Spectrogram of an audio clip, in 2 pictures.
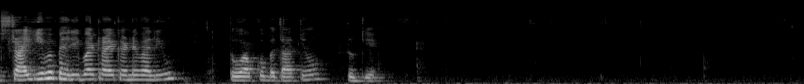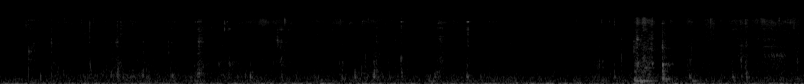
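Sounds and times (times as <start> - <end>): faint chewing: 1.9 - 2.3, 5.1 - 16.0.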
